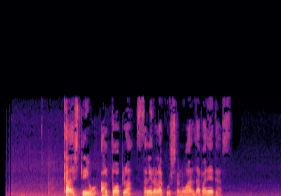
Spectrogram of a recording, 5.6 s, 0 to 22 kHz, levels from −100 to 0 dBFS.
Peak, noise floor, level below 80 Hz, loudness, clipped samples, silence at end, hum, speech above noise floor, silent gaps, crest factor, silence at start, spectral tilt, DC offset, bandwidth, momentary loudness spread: 0 dBFS; -60 dBFS; -58 dBFS; -19 LUFS; under 0.1%; 1.25 s; none; 42 dB; none; 20 dB; 1.25 s; -5 dB/octave; under 0.1%; 11.5 kHz; 12 LU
